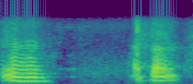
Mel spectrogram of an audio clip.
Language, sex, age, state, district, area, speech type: Malayalam, male, 18-30, Kerala, Idukki, rural, conversation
